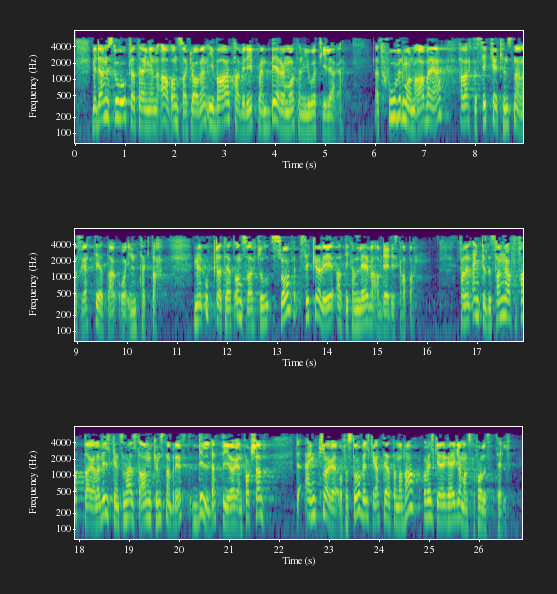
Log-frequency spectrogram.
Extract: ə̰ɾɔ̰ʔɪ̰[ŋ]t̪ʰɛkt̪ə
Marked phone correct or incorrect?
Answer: incorrect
